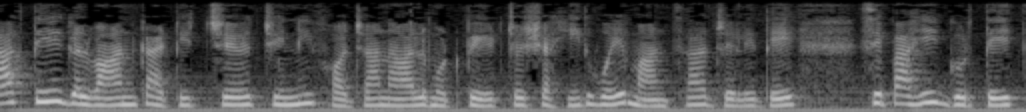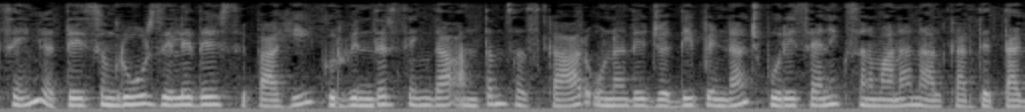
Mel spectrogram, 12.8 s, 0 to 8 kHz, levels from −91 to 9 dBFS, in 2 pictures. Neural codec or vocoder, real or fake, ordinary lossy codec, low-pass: none; real; Opus, 64 kbps; 7.2 kHz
